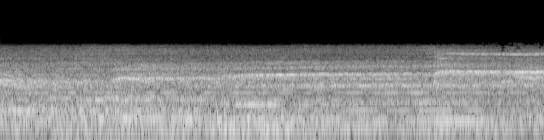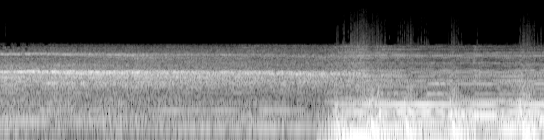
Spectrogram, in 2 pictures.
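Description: Live rock concert heard from the crowd: held, slowly sliding tones, then the full band comes in loud with guitars and drums near the end.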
